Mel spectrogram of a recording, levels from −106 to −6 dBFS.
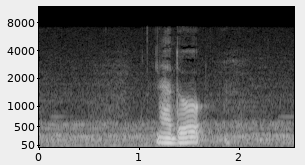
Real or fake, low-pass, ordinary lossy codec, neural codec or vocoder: real; 7.2 kHz; AAC, 64 kbps; none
